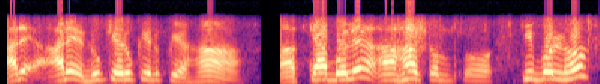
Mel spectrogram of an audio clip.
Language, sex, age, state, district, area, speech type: Maithili, male, 30-45, Bihar, Begusarai, urban, conversation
